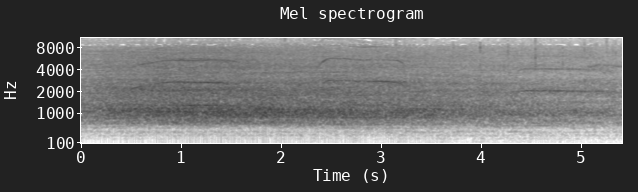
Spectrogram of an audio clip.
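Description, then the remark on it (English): A large crowd at a political campaign event roars with sustained cheering and applause, a dense wash of noise with occasional high whistles and whoops rising above it, staying loud throughout before easing slightly at the end. “This is a loud crowd.”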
